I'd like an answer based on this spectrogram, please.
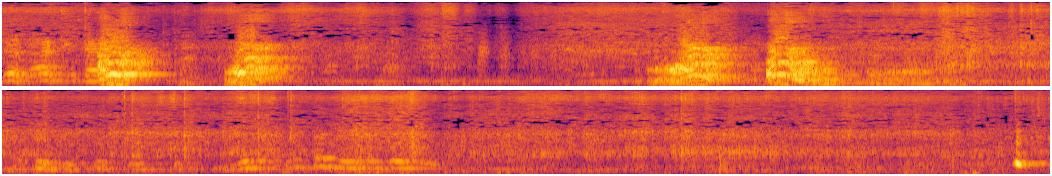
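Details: Labrador Retriever barking in two pairs of sharp, loud barks in the first four seconds, followed by softer low sounds and quiet.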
